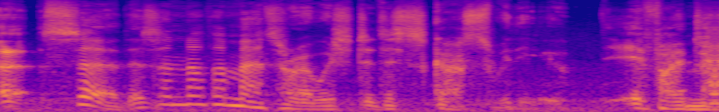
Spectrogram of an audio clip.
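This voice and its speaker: Fairly quick delivery in a put-on character voice. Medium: machinima. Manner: courteous, hesitant.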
